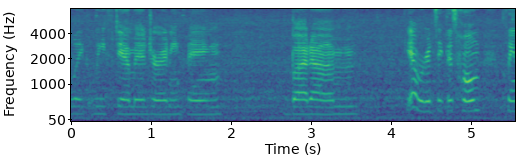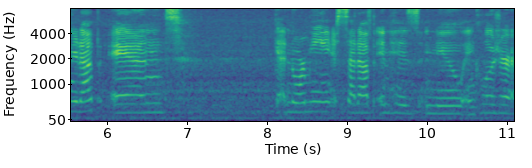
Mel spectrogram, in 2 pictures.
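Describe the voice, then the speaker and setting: A woman hosting a casual plant-shopping vlog, talking in a chatty, informal, slangy way. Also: medium pitch. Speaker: vlog host. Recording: background music, fan or vehicle hum.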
